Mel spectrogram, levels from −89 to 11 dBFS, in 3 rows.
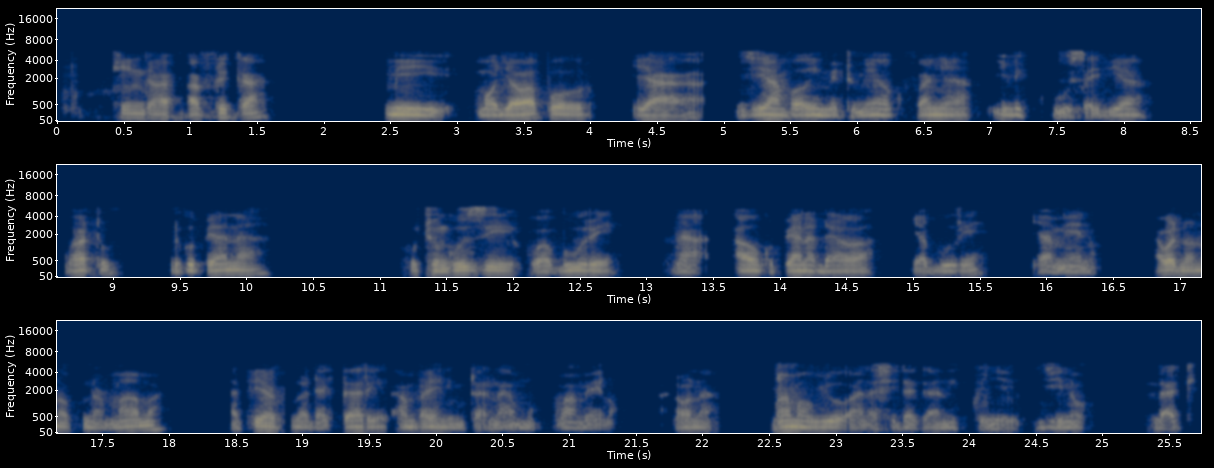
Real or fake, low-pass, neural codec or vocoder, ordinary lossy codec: fake; 5.4 kHz; codec, 16 kHz, 4 kbps, X-Codec, HuBERT features, trained on LibriSpeech; AAC, 24 kbps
